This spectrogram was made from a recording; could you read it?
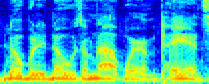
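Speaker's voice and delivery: big bass voice, dropped very low. Retelling what Ray Scott said, in Ray Scott's big deep voice. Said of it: "with his big deep voice".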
